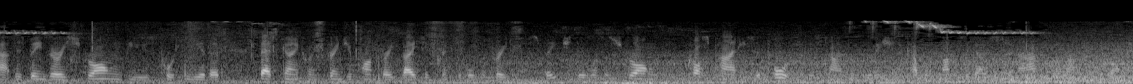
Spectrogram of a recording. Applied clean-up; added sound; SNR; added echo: none; Chirp, tweet; -2 dB; none.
